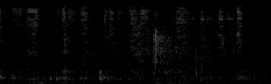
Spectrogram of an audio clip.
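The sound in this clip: Quiet scratching of a pen writing during a live talk on stage: a quick run of short, dry strokes and scrapes with no voices.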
